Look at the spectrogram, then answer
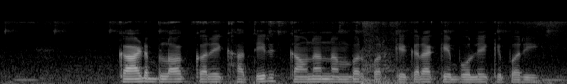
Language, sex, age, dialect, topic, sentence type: Bhojpuri, male, 18-24, Southern / Standard, banking, question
